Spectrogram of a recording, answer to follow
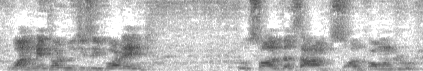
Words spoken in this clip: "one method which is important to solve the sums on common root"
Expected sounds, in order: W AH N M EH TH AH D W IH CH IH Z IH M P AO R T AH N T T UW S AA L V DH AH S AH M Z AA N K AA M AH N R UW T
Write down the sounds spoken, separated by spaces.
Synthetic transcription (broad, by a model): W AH N M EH T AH D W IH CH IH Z IH M P AO R T AH N T T UW S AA L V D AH S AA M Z AA N K AA M AH N R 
